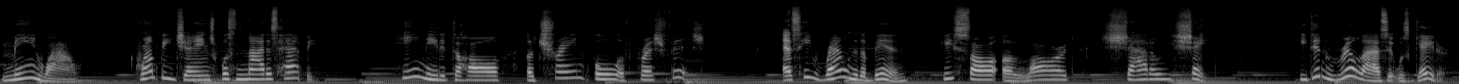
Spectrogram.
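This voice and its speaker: A woman narrating a children's book aloud in a slow, expressive storytelling manner. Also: fairly high pitch, faint music behind.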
